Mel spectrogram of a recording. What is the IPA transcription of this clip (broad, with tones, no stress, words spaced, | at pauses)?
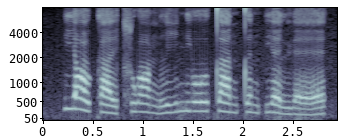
jɑ˥˩ʊ̯ka˨˩ɪ̯ t͡swɑ˥˩ŋ li˧˥n̪jo˥ʊ̯t̪a˥˧n t̪ə˥˧npjɛ˥˩lɥɛ˨˩˦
